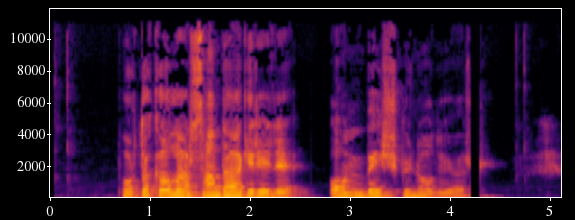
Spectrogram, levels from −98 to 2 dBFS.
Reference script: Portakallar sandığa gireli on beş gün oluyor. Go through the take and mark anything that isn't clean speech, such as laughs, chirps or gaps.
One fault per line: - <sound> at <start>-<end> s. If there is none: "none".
- dropout at 4.2-4.3 s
